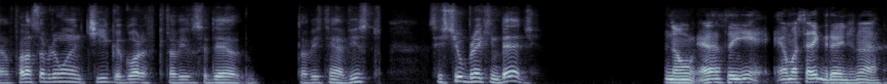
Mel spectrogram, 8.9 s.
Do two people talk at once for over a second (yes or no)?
no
